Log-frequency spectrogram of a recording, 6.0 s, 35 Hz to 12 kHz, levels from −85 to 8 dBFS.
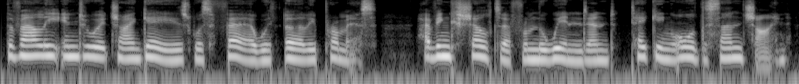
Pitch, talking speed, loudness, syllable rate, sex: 210 Hz, 210 wpm, -17 LUFS, 5.7 syllables/s, female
